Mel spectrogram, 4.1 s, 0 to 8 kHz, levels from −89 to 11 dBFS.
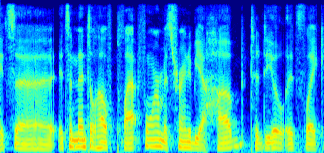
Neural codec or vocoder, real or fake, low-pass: vocoder, 22.05 kHz, 80 mel bands, WaveNeXt; fake; 7.2 kHz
